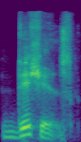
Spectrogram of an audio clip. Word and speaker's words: DHSES: I am with the New York State Division of Homeland Security and Emergency Services, or more commonly referred to by the acronym DHSES, pronounced DISHES.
